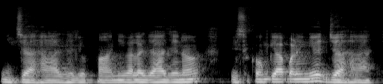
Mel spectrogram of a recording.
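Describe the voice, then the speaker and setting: This is a man giving a slow, patient online Hindi lesson to little kids, going over every letter and sound repeatedly with many fillers. His lowish voice has a flat delivery, and the sound is lo-fi.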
